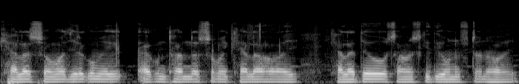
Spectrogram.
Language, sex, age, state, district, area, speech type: Bengali, male, 30-45, West Bengal, South 24 Parganas, rural, spontaneous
